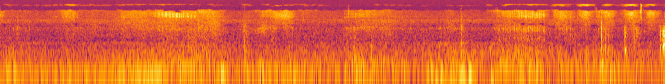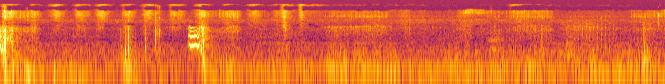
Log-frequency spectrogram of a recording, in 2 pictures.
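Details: Bengal cat Luxe, a female, purrs under belly rubs and head scratches: a low, even purr with a couple of brief sharper chirps and light touch noises.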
